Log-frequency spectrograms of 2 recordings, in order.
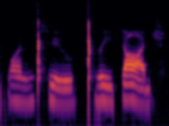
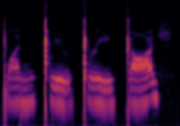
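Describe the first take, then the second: First: Dodge comes early, right after three. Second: Dodge lands a full beat after three. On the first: The speaker calls it right. "a beat before" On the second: The speaker calls it wrong. "let me do like a clap with it"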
